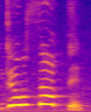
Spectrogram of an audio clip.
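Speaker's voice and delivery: very high, loud panicked scream; desperate retold scream; screaming plea. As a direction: scream it at your sister. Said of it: "I'm screaming".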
